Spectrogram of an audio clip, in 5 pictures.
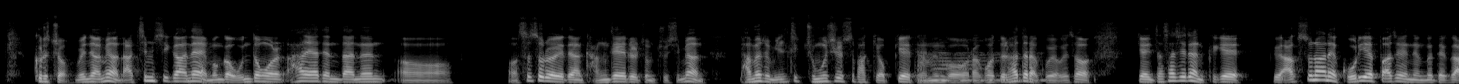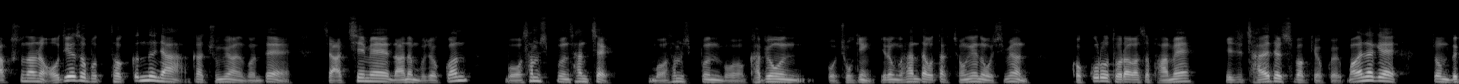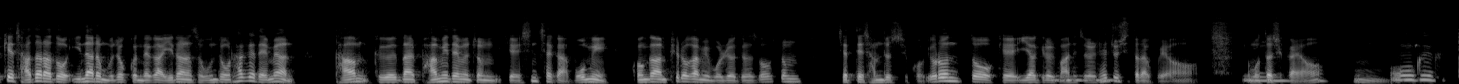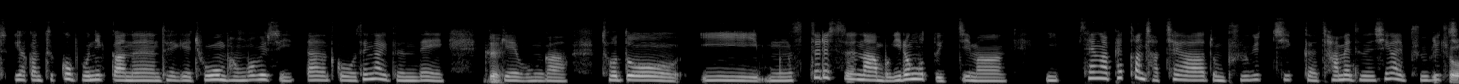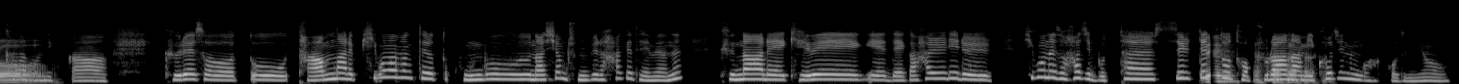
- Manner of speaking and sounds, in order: inhale; other background noise; "해야" said as "하야"; teeth sucking; "못했을" said as "못핬을"; laugh
- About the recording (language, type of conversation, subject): Korean, advice, 스트레스 때문에 잠이 잘 안 올 때 수면의 질을 어떻게 개선할 수 있나요?
- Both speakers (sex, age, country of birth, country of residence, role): female, 25-29, South Korea, South Korea, user; male, 45-49, South Korea, United States, advisor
